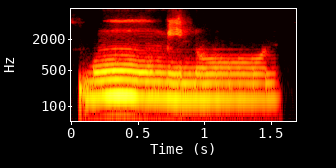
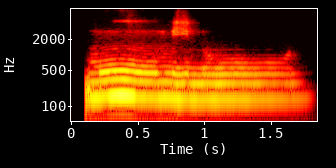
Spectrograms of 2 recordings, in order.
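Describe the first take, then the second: Both takes have the same delivery.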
